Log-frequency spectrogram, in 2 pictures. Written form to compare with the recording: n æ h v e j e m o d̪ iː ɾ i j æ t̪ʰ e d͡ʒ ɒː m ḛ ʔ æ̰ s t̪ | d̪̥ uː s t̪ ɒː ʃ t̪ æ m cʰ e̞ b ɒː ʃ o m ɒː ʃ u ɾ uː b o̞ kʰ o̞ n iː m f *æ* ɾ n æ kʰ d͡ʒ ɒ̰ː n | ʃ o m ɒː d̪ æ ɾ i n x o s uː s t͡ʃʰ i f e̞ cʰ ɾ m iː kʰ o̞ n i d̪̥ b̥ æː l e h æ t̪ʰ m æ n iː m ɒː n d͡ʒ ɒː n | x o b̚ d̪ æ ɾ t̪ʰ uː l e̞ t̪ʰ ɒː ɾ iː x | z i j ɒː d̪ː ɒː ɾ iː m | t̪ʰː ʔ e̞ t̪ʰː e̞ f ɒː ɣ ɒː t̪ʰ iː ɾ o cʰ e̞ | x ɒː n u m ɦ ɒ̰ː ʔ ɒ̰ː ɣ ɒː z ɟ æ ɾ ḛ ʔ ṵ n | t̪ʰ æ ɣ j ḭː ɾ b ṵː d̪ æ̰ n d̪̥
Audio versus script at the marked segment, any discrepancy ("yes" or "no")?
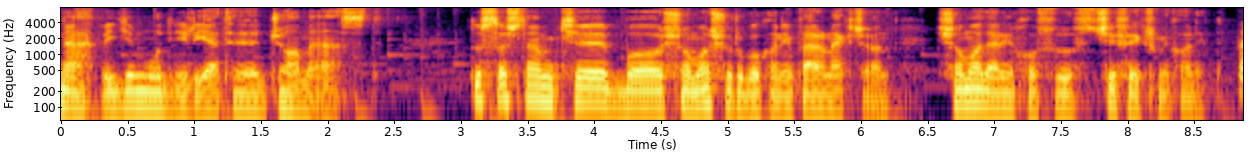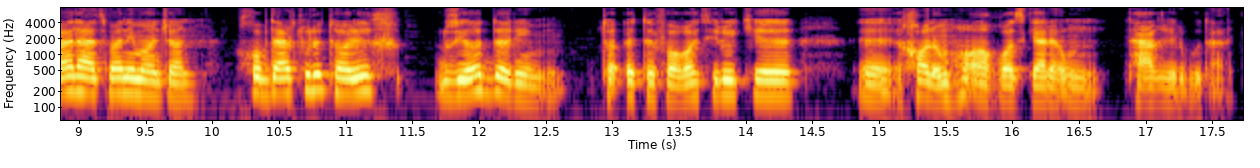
no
